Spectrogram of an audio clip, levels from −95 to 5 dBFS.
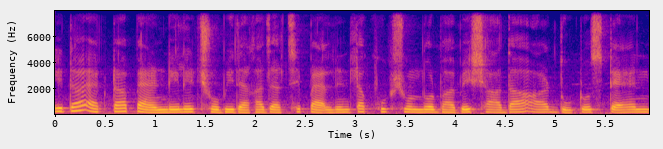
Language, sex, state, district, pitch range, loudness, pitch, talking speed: Bengali, female, West Bengal, Purulia, 195-215 Hz, -15 LUFS, 200 Hz, 140 wpm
